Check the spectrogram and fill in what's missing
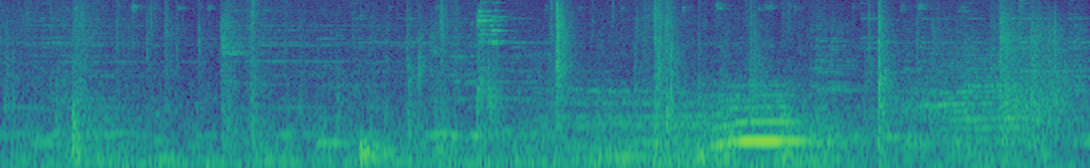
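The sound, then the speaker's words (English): Cows moo inside a farmhouse stable, one long, loud, drawn-out moo rising above others, with scattered knocks and clatters of livestock shifting around in the background. “In these stables, there used to be kept cows, mules, and sheep.”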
